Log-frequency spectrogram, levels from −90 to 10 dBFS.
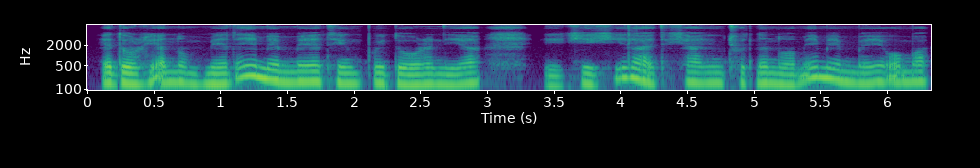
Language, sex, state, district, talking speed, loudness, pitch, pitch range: Mizo, female, Mizoram, Aizawl, 255 wpm, -18 LUFS, 155 Hz, 150-170 Hz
